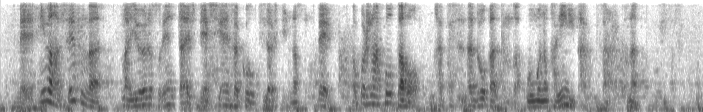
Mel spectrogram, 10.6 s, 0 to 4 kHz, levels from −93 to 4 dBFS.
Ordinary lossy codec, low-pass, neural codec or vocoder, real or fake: none; 3.6 kHz; codec, 24 kHz, 0.9 kbps, WavTokenizer, medium speech release version 1; fake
